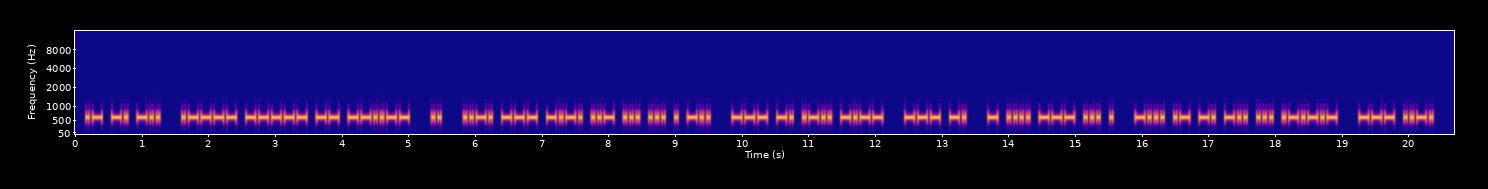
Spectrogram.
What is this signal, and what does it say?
Morse code, heard as a keyed tone, about 25 wpm, 600 Hz. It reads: AND 10M, I FOCUSSED ONLY ON THOSE BANDS. OF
